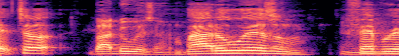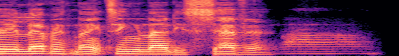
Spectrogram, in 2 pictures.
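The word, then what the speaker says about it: Baduizm: Baduism.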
